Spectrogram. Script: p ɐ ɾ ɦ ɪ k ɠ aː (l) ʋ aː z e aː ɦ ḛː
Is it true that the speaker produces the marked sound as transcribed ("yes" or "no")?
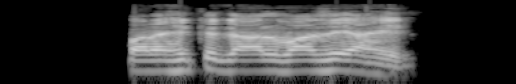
yes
